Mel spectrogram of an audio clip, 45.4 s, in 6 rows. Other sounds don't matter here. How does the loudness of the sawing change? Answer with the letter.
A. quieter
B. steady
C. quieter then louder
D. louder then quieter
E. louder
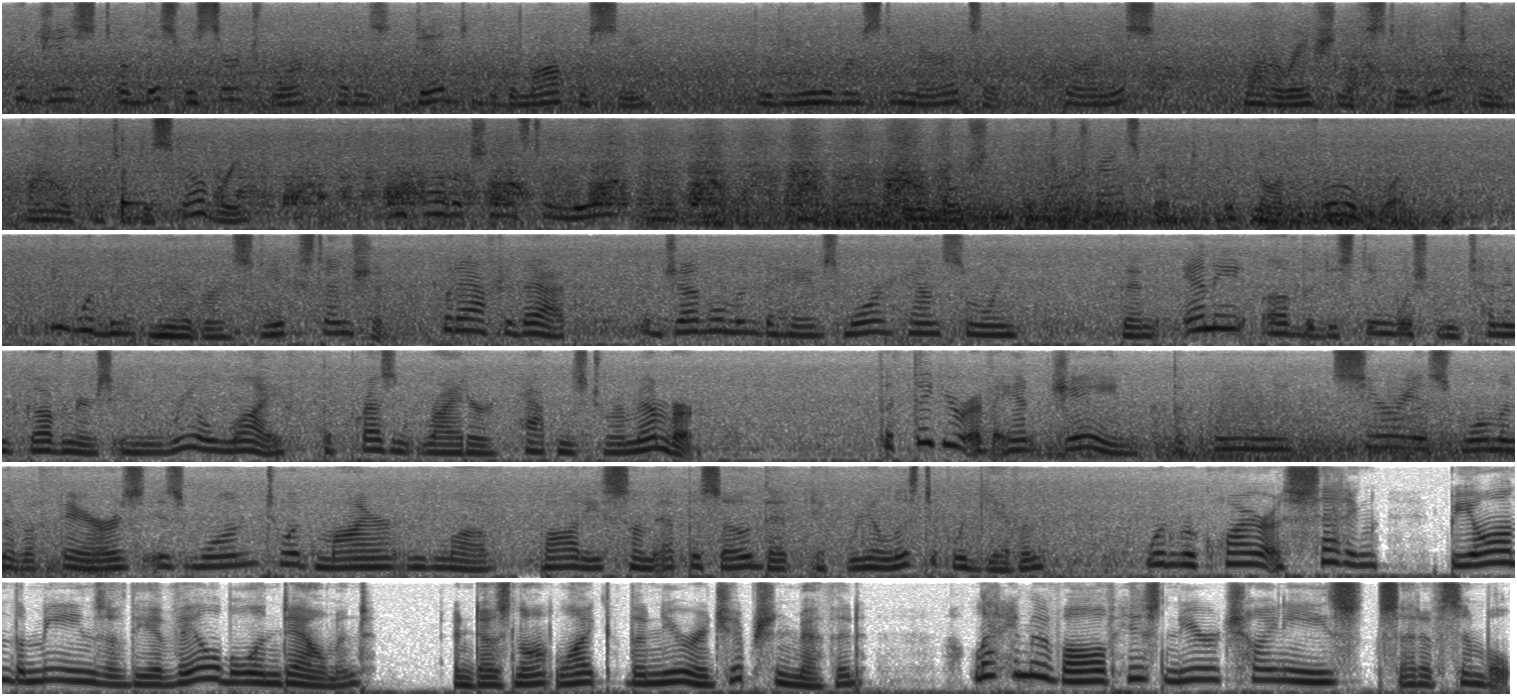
E.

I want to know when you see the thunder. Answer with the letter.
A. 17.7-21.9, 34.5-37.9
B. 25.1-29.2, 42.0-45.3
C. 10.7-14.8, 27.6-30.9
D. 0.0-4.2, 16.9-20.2
C.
